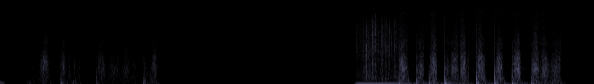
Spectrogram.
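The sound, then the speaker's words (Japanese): A ballpoint pen scratches out a signature on the back of a coupon: a few short strokes, a pause of silence, then a quicker, denser run of scribbling strokes, crisp. “あ、すいません、このクーポン裏にサインが必要なんでお願いできますか。”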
